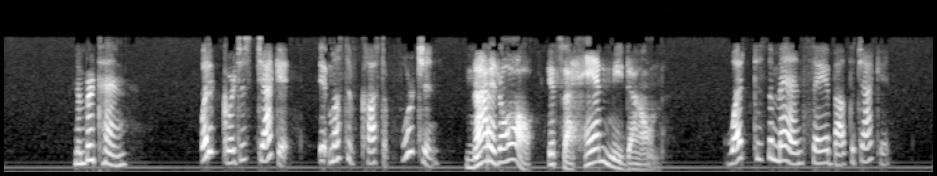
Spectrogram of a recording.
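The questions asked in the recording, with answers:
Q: What does the man say about the jacket?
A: It was a hand-me-down, so it cost him nothing.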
